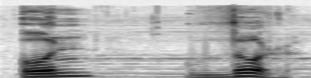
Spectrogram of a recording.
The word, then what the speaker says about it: ٱنظُرْ: The third letter has a dhamma. So we place a dhamma on Hamzatul Wasl. This reads Un-Dhur.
